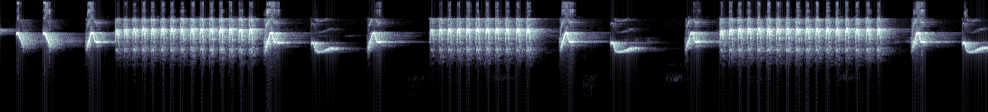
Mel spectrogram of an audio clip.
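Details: Konin singing a lure song meant to make caged birds sing: three long buzzy rattling trills, each about a second, separated by sharp high whistled notes and a lower downslurred phrase.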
